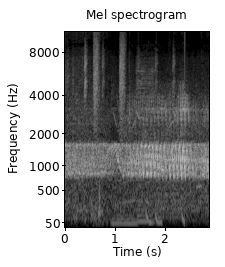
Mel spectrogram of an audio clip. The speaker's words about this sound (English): Looks like an ambulance. I'm sure they are going somewhere to help some people.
